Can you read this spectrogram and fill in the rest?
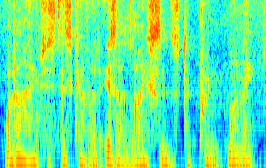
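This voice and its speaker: A man's voice: rumbling low, quick pace, a bit bright, slight background noise. An actor in a radio drama playing a driven, ambitious male scientist, insistent and persuasive. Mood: excited, urging.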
